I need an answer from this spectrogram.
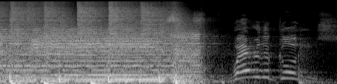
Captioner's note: English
